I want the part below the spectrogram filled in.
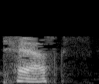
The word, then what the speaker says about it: tasks: Notice in pronouncing it very carefully, I have an S, a K, and an S sound at the end. However, in normal pronunciation, the plural of tasks would probably come out something closer to tasks. I have a bunch of tasks to do today. You can almost not even hear a K or not hear a K at all.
